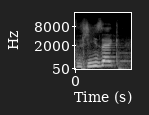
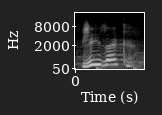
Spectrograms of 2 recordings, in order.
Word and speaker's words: Řízek: Children take a while to learn it, but if you're trying to mimic that sound, maybe opt more for a Ž sound. So instead of Řízek, you would say Řízek, or you could just say Schnitzel.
